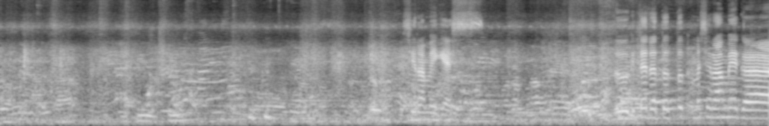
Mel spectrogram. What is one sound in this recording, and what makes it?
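Men and women chatter and call out nearby.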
